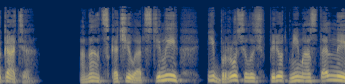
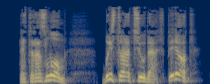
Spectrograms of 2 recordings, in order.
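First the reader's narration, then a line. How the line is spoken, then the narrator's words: Shouted in unison. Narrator (Russian): Кирилл, Нешек и Мировой закричали одновременно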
